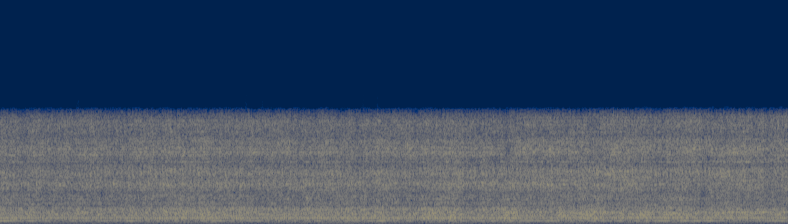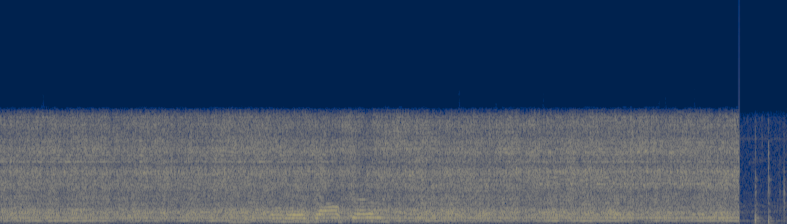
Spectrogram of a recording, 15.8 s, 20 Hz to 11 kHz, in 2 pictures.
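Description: Power sanding of a Brazilian cherry lidded box spinning on a woodturning lathe with 220-grit paper, a steady continuous whirring drone that runs close and loud throughout, then stops abruptly at the end with a few faint knocks.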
